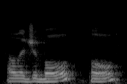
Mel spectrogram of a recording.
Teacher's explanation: It's almost got a little tiny schwa or sound before it, bull, bull, but as much as possible I go from my B right to my sound. Keep the back of your tongue down when you're doing that dark syllabic L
